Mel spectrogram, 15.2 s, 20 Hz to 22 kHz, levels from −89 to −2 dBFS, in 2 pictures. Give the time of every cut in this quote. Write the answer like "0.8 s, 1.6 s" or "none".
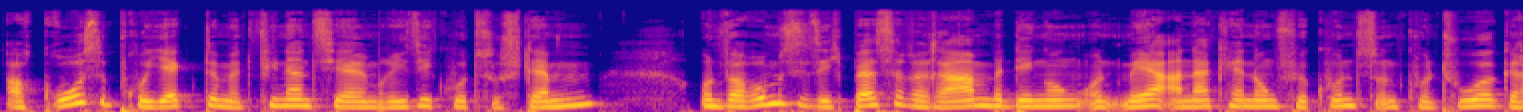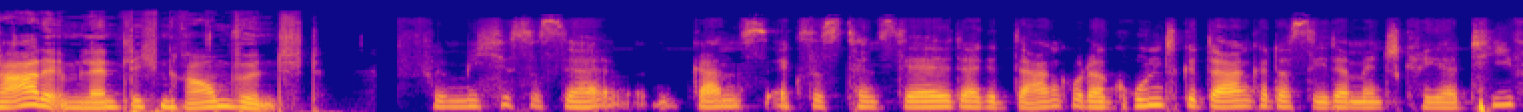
9.5 s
